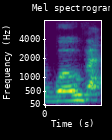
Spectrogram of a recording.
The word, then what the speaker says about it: Whova: And like, so then everything happens through this app called the WOVA app, which was an app that was developed during COVID when everyone took their events online. It's spelled WHOVA.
